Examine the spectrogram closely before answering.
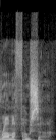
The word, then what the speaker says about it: Ramaphosa: Ramaphosa.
